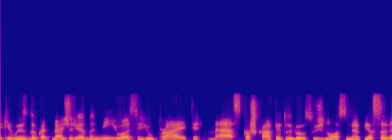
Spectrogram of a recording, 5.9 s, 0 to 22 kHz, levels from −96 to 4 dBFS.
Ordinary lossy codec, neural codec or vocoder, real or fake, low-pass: MP3, 96 kbps; codec, 16 kHz, 2 kbps, X-Codec, HuBERT features, trained on general audio; fake; 7.2 kHz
